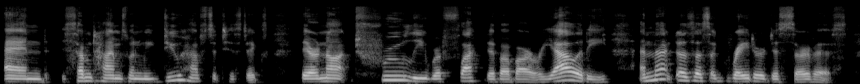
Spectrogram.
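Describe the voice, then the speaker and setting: A woman's voice: a bass voice, expressive, a little slow, few pauses. Earnest woman, thoughtful answers. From Bahamas. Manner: earnest, thoughtful, many fillers and restarts, soft laughs. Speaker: guest, climate scientist.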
